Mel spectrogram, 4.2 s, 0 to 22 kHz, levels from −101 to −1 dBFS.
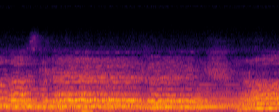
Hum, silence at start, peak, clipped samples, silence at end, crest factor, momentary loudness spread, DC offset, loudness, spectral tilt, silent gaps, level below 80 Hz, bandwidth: none; 0 s; -14 dBFS; under 0.1%; 0 s; 12 dB; 6 LU; under 0.1%; -27 LUFS; -12 dB/octave; none; -46 dBFS; 3.8 kHz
